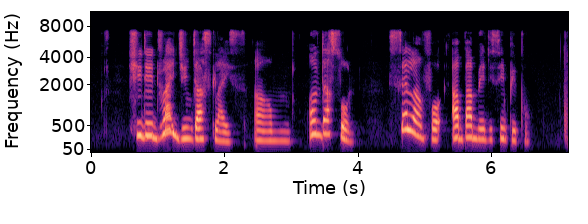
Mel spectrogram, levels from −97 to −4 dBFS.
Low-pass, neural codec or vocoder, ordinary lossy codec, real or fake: 7.2 kHz; none; none; real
